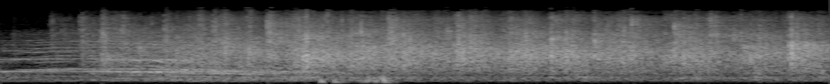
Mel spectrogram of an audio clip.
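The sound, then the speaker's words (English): A crowd claps in a dense, steady burst of applause lasting several seconds after a reading of the genealogy of Jesus, the hiss of many hands holding an even loudness throughout, with a few low thumps partway through. “Save your applause.”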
